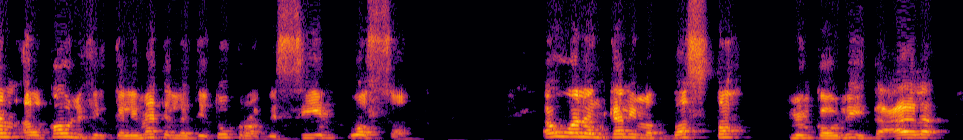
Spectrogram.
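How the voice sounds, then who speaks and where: A man's voice: sits high, breathy edge. A man with an Egyptian accent lecturing on recitation variants, explaining point by point and checking in with his students. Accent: Egyptian Arabic. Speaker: Quran recitation teacher.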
